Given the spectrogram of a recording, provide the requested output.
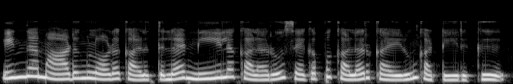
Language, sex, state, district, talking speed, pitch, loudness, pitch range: Tamil, female, Tamil Nadu, Nilgiris, 105 wpm, 245 Hz, -11 LUFS, 220-285 Hz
